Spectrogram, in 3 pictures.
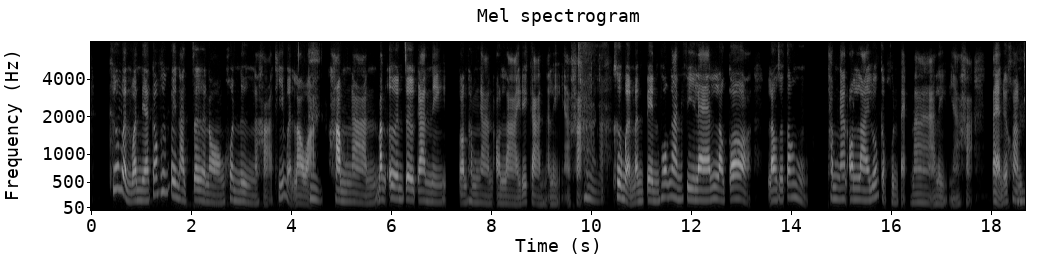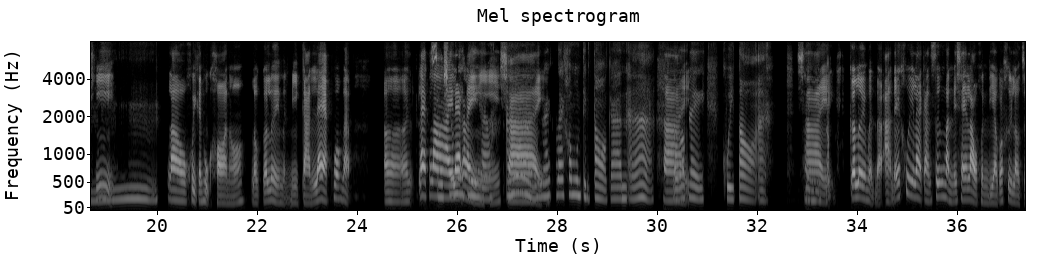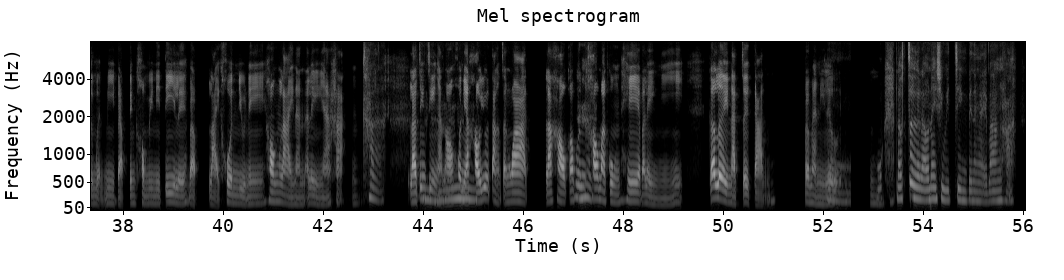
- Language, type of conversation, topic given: Thai, podcast, คุณไว้ใจคนที่รู้จักผ่านออนไลน์เท่ากับเพื่อนในชีวิตจริงไหม?
- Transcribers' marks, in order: drawn out: "อืม"; tapping; other noise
